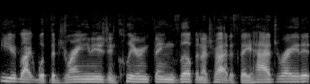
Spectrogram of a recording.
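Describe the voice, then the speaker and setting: Recorded with a dry, close sound with no echo and a very clean, silent background, a man has a plain, everyday voice at a medium pitch with ordinary pitch variation. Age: 40s. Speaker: studio audience member. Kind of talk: casual chat.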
